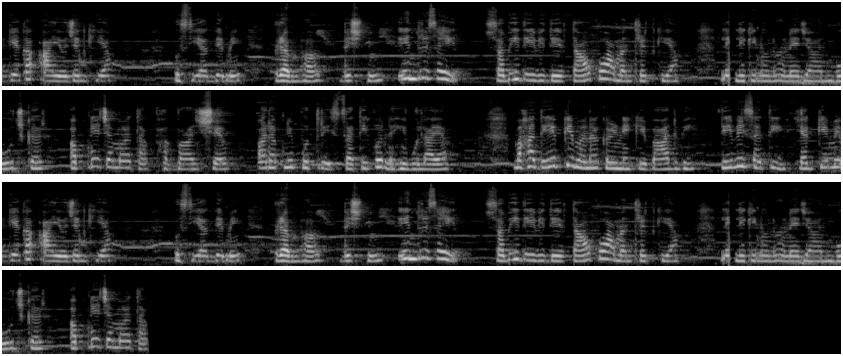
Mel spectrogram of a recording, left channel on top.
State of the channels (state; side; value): drops out; right; at 9.9 s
